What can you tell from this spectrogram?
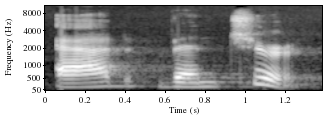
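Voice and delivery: "Adventure" slowly split into ad, ven, ture; syllable by syllable. Shown as a demonstration. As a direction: count out "Adventure" in three slow beats. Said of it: "Three syllables".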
